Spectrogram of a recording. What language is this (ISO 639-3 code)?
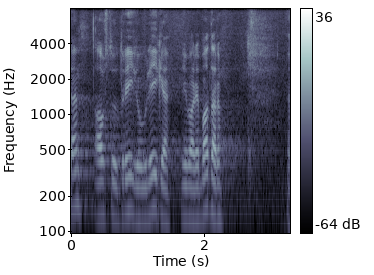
est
